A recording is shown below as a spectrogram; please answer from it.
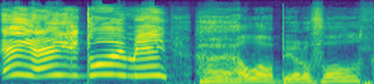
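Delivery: very high, warped, swooping, drawn-out weird voice. Imitating a date who turns out to have a weird, messed-up voice. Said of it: "they got a fucking weird, fucked up voice".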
